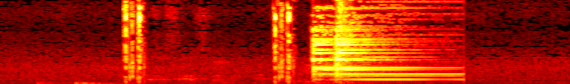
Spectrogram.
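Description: Subscribe-button sound effect: two sharp clicks about a second apart, then a bright notification bell ding that rings for about a second and cuts off suddenly.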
